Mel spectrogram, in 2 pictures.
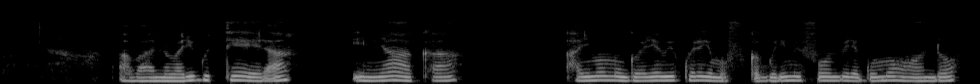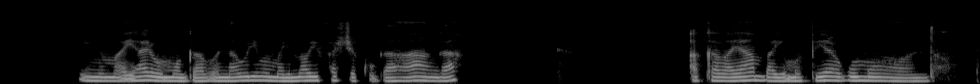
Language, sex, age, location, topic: Kinyarwanda, female, 18-24, Musanze, agriculture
